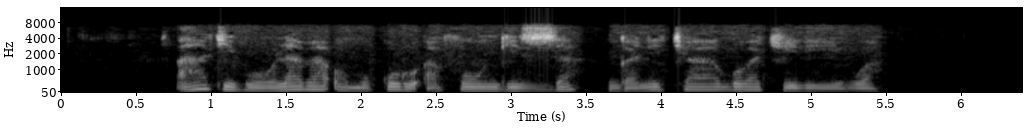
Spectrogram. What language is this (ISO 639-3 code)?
lug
